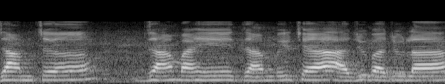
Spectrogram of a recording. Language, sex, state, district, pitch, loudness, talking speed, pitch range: Marathi, female, Maharashtra, Gondia, 195 Hz, -15 LUFS, 65 wpm, 190-205 Hz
